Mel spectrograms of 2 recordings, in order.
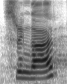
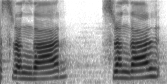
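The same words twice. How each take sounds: First: श्रृंगार with "shrin" at the start; correct vowel. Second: श्रृंगार said with "shran" in place of "shrin"; mispronounced श्रृंगार. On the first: Teacher giving the correct word, श्रृंगार as "shringaar". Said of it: "श्रृंगार शुद्ध शब्द है". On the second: Teacher showing the wrong word, श्रृंगार said as "shrangaar". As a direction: open श्रृंगार with an a sound, "shrangaar". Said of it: "अशुद्ध शब्द है". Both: Shown as a demonstration.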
